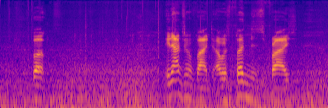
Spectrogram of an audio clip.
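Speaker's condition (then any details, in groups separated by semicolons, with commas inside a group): MND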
